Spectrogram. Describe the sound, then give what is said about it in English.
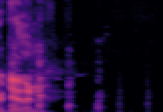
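A chicken lets out a loud, harsh squawk, then follows with a quick run of four or five short clucks that fade away, with no one talking. “Did that bird say Holocaust?”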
